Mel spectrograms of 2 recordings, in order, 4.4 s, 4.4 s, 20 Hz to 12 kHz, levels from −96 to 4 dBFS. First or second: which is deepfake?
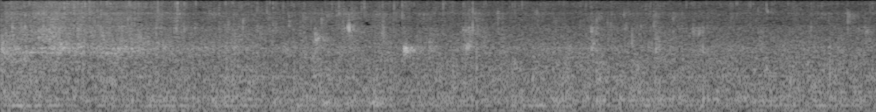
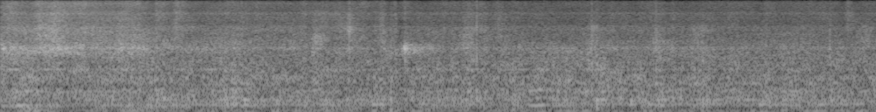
second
